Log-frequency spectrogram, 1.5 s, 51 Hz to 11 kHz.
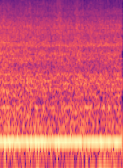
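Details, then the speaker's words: Kenmore 25357510791 dehumidifier after cleaning, blanket refitted, max dry and low fan speed: steady, even one-tone compressor hum with no knocks, rattles or buzzing; brief start-up vibration fades, running normally. "See how quiet it is? A little vibration when it first starts up, but that goes away. That blanket really makes a difference. You can barely hear the compressor."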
